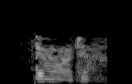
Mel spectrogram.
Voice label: Sheriff Dispatch; Mesa County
